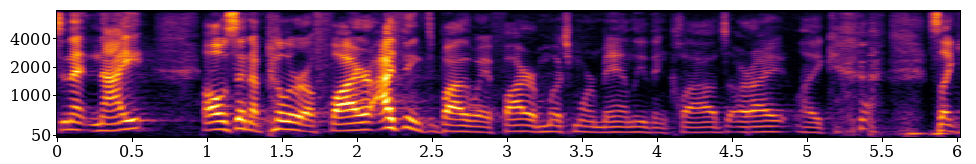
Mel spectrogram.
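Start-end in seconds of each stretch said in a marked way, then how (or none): none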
